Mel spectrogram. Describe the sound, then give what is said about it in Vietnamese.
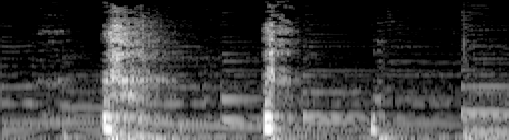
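Four dry coughs from one person, short and spaced apart, rising out of a faint, quiet background, the first and second somewhat louder than the last two. “Trong bóng tối lại vang lên tiếng ho khan”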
